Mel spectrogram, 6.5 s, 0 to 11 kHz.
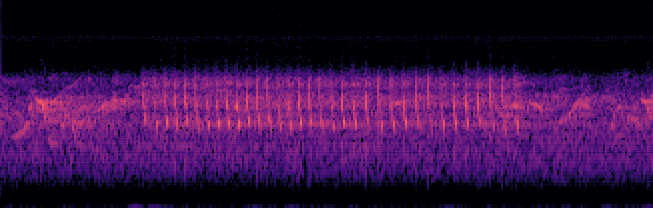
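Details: Wild bird song on a wax cylinder transfer at 90 rpm: a long, steady rattling trill of rapid repeated notes lasting nearly four seconds, framed by brief slurred whistles, all with narrow, muffled recording tone.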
